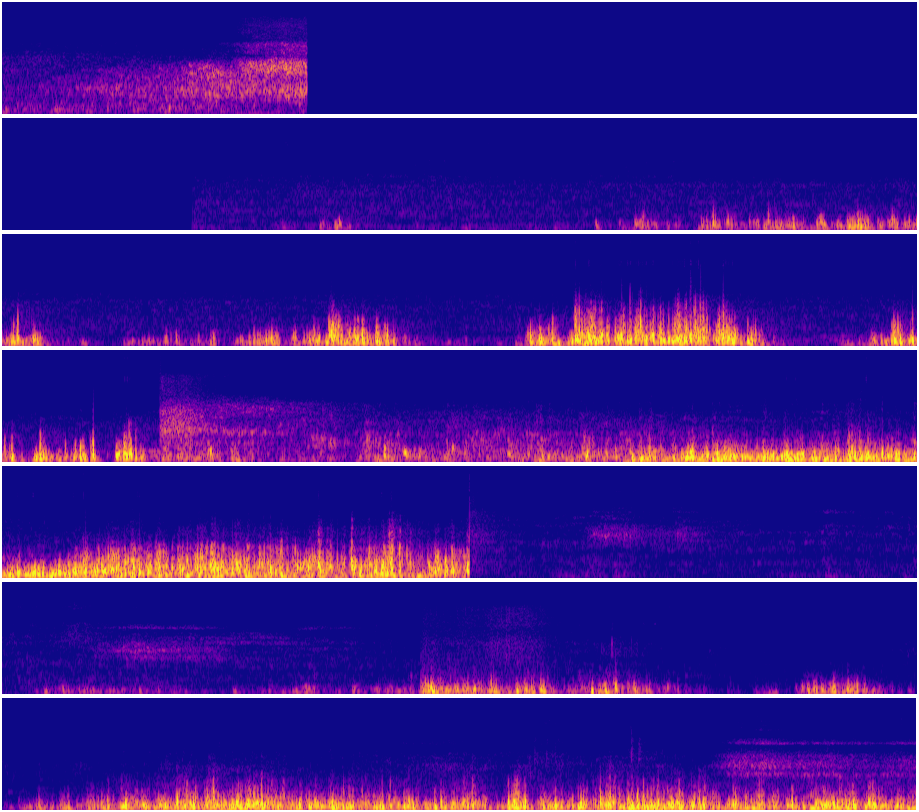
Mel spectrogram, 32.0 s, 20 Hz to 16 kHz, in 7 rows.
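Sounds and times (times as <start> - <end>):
wind buffeting microphone: 6.0 - 21.5, 22.4 - 32.0.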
